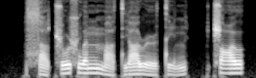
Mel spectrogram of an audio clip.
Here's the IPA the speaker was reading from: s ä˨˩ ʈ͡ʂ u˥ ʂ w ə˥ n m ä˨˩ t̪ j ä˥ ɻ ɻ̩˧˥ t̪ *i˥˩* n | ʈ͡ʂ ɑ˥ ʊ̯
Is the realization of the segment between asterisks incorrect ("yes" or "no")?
yes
